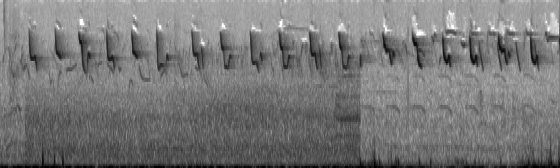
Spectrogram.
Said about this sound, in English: And that's also a chiff chaff, isn't it? Yeah, but there was a wren in there. Chiff chaff, chiff chaff, chiff chaff, chiff chaff.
